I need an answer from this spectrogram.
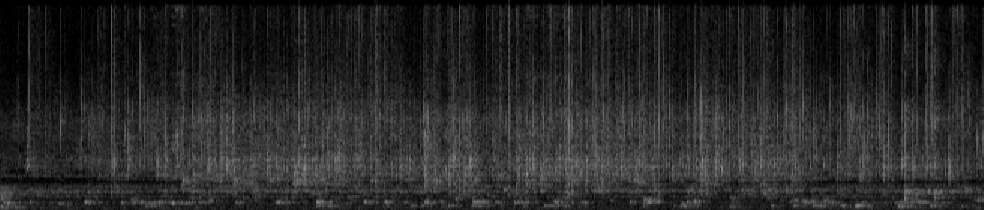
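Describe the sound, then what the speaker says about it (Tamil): Mustard seeds crackle and splutter in hot oil in a pan for a brinjal thokku, giving a dense, steady sizzle with quick pops throughout. "எண்ணெய் நல்லா சுடரட்டும். கடுகு சேர்த்திக்கலாம்."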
